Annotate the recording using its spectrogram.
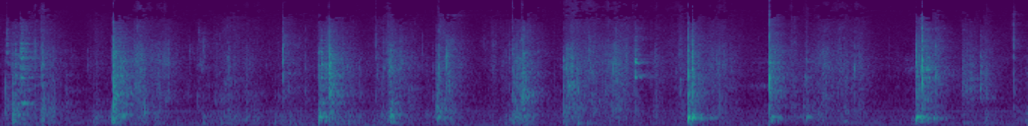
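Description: Plastic bottles and toiletry containers being handled and dropped into a fabric bag: irregular rustling of the bag with knocks and clacks of bottles against each other, and one sharp click near the end.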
